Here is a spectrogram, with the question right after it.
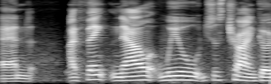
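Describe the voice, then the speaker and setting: A bright, sharp tone in a New Zealand accent, on a very clean recording with a silent background. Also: man. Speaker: podcast co-host. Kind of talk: casual podcast chat. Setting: live-streamed podcast on Twitch.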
